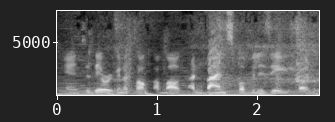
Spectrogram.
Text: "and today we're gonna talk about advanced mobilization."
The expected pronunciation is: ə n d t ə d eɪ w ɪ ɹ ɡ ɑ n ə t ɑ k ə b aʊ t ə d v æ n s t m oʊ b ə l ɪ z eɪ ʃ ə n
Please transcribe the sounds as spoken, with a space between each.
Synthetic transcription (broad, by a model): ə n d s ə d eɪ w ɪ ɹ ɡ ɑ n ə t ɑ k ə b aʊ t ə d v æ n s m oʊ b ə l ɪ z eɪ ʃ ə n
